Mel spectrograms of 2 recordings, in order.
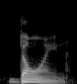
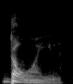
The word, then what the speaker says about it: Domhain: Scottish spirits brand Domhain, pronounced Doin. Thank you. Okay. It's Domhayn, and it's pronounced Doin.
